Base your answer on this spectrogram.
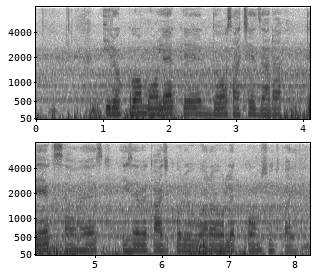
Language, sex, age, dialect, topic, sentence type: Bengali, male, 18-24, Jharkhandi, banking, statement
